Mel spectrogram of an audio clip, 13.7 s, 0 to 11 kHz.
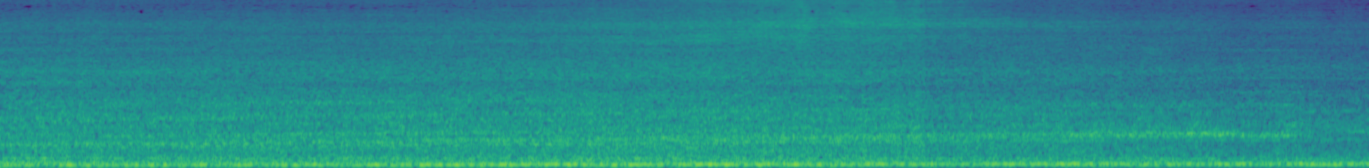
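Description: E5 series Shinkansen train moving at low speed alongside the platform, a steady low rumble with a hiss of wheels and running gear. A faint whine comes in over the last few seconds.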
